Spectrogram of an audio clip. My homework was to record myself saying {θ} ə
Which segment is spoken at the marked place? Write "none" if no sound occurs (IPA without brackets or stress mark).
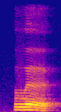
β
